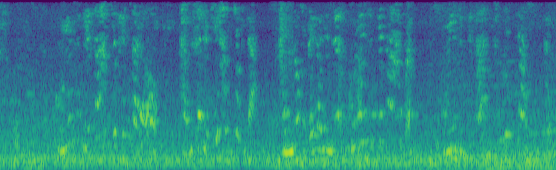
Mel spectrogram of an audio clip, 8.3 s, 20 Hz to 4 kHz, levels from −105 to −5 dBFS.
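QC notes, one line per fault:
throughout, noise suppressor applied to sounds: a speech-tuned suppressor treats sustained tones and ambience as noise, pumping them down about 5 dB while attacks pass.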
